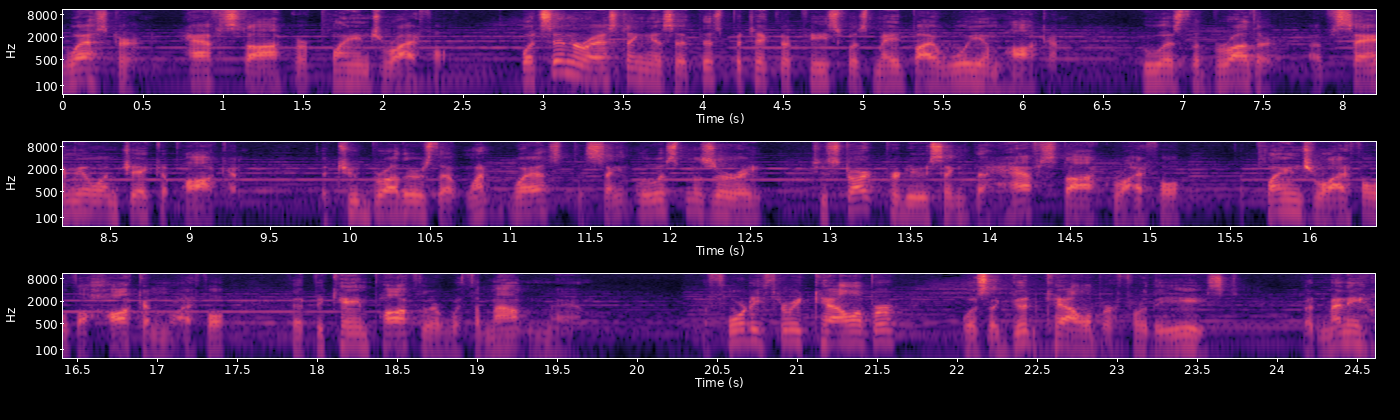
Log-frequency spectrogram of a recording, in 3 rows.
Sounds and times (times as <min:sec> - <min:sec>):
Speech: 0:00.0 - 0:19.7, 0:20.4 - 0:24.6
Music: 0:00.0 - 0:24.6.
